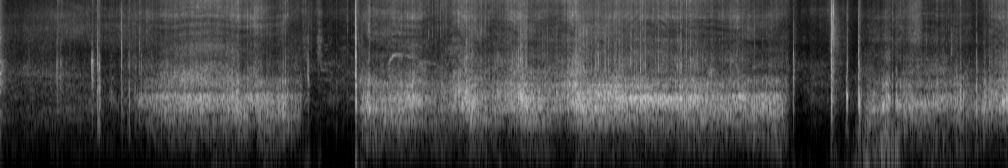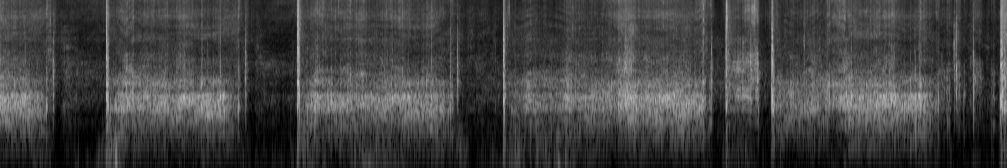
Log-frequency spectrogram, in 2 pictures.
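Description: Skateboard wheels rolling over concrete in long runs of several seconds each. Sharp clacks from the board's tail popping and landing break up the runs.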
